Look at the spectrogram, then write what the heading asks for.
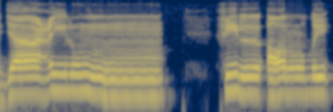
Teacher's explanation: کیونکہ یہاں پر نون تنوین کے بعد آگے حروف اخفا میں سے فا ہے تو اخفا کریں گے، آواز کو ناک میں چھپائیں گے، جاعل فی الارض، ضاد کو موٹا پڑھیں گے، را کو بھی پر پڑھیں گے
